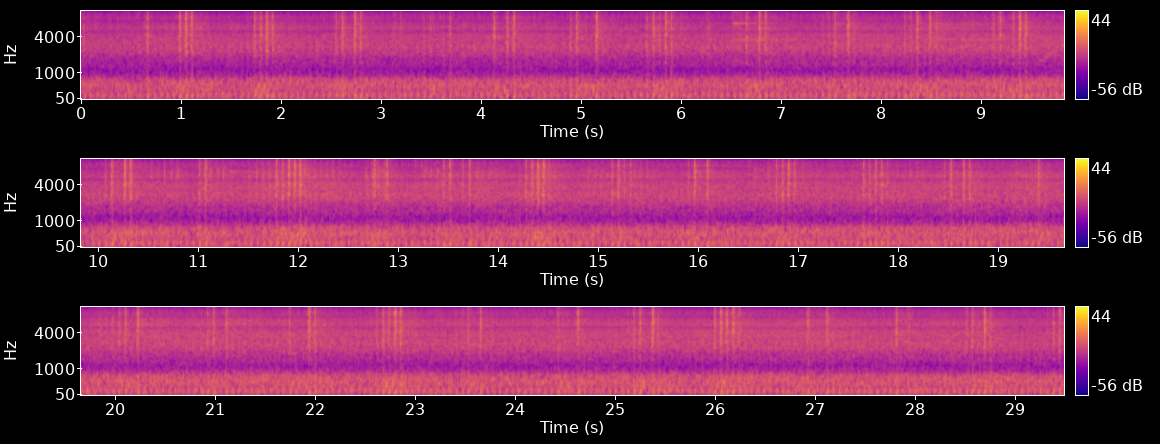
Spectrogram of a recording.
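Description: Several small go-kart engines idling steadily together, with no revving, while the karts sit stationary waiting for the start.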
